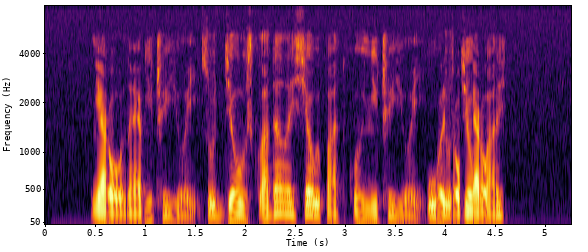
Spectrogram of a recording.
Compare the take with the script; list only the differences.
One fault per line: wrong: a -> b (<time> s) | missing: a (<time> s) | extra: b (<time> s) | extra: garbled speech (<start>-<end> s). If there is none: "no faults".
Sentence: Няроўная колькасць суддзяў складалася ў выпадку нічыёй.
wrong: колькасць -> нічыёй (1.0 s)
missing: ў (2.6 s)
extra: garbled speech (3.8-4.6 s)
